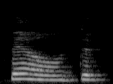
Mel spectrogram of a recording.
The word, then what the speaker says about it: filled: truck was filled up filled filled that word filled has the ed spelling and it sounds like this filled filled has the sound at the end the man lifted a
